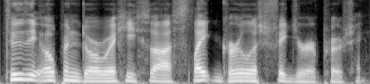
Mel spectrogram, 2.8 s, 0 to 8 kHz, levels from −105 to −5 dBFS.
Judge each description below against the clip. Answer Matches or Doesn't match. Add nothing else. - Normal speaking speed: Doesn't match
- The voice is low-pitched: Matches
